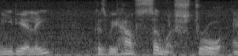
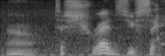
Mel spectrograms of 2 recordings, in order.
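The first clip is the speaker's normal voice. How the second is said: slow, drawn-out mock surprise on the repeated line; slow deadpan repeat; slower than usual. Professor hearing about the wife, slow deadpan repeat. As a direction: stretch the punchline slowly, half-puzzled. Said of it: "he's just like".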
